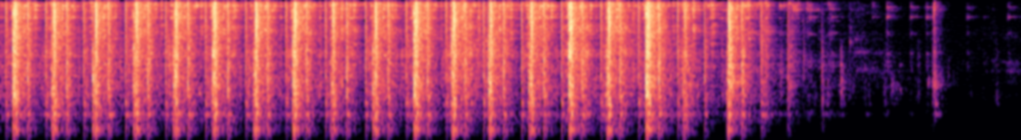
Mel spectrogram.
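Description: Speed bag being punched against its overhead rebound platform: a fast, steady run of hits, several a second, that dies away about three-quarters of the way through, followed by one lone tap.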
